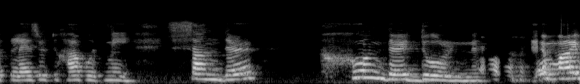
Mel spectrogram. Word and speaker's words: Hoogendoorn: uh in Dutch where I'm from it's it's pronounced hundor but nobody can do that anyway so that's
